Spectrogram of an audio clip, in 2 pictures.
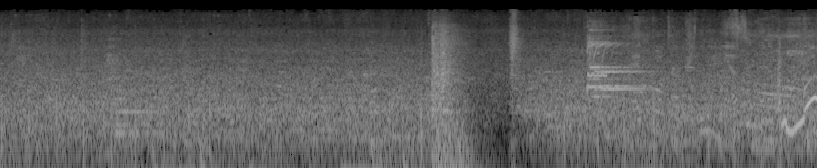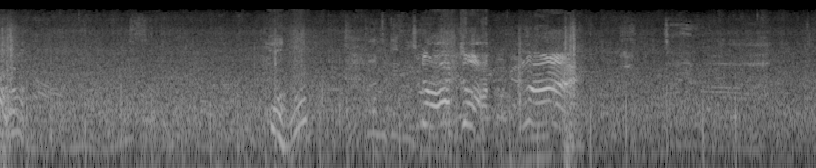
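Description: A crowd murmurs in a busy street.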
